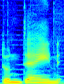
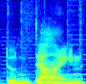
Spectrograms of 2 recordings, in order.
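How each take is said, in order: First: The last syllable rhymes with pain. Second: The last syllable rhymes with dine. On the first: The speaker calls it wrong. "said in a way that it rhymes with the word pain" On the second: The speaker calls it right. "should be said as Dundine, rhyming with the word dine"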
